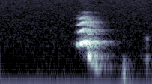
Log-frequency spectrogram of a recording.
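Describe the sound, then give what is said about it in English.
A dog gives a single short, sharp bark, a brief fairly high-pitched yip with no talk around it. “That was my dog guessing.”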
